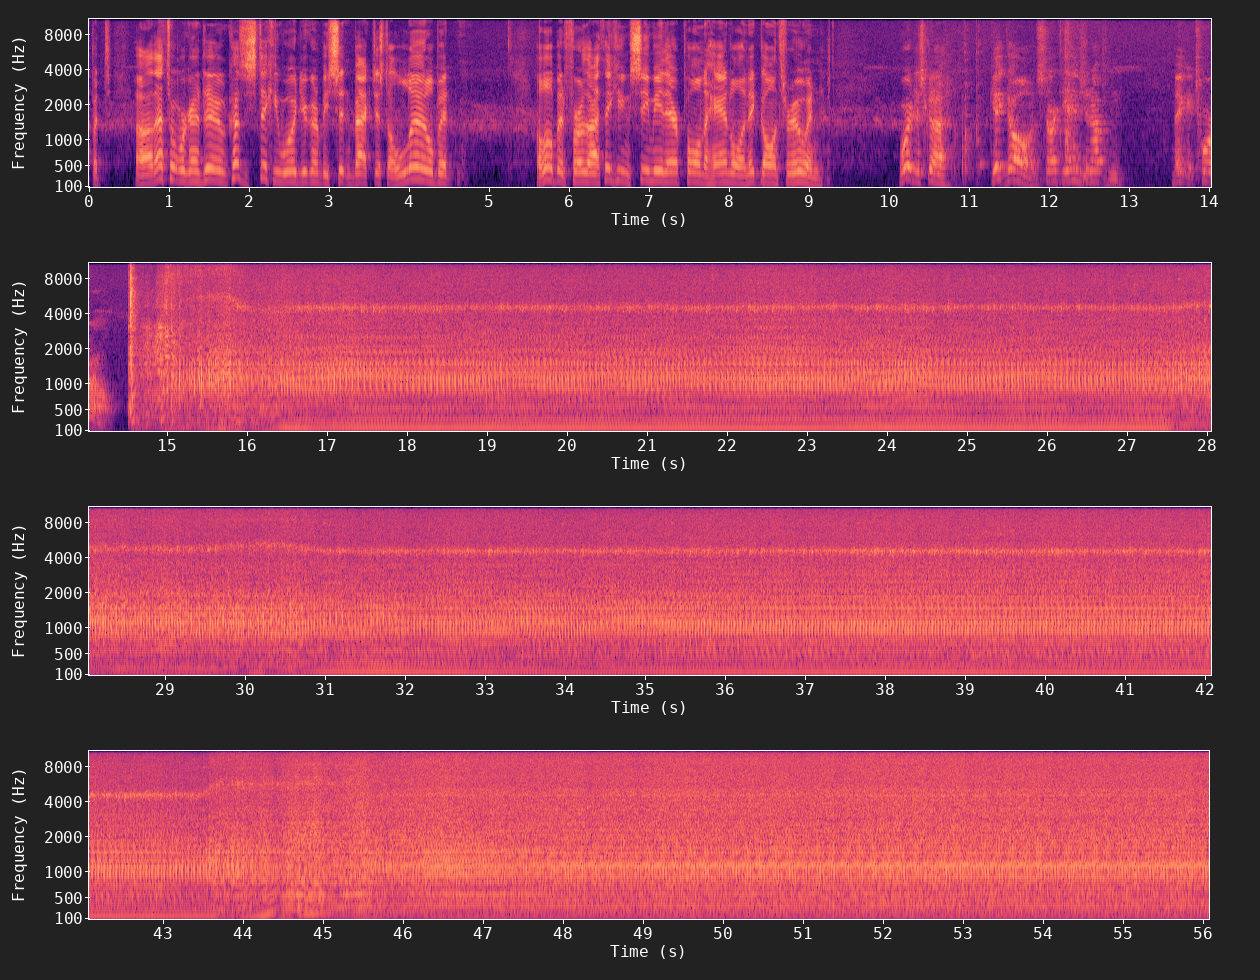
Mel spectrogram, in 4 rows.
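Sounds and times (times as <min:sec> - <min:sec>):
sawmill engine running: 0:14.5 - 0:56.0.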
